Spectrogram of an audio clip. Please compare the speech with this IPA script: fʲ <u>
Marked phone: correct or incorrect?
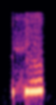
incorrect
